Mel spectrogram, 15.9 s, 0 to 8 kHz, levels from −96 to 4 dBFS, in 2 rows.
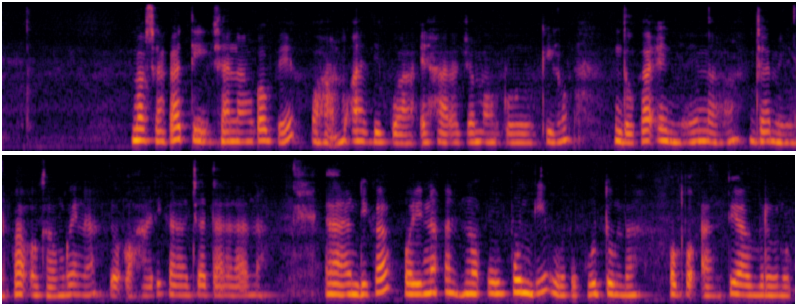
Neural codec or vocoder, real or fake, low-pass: codec, 16 kHz, 16 kbps, FunCodec, trained on Chinese and English, 50 frames a second; fake; 7.2 kHz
